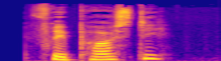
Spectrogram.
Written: fripostig

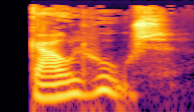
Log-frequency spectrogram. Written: gavlhus

